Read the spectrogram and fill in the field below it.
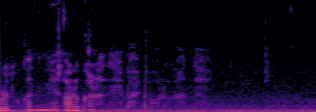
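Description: A young woman speaks softly, close to a microphone.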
